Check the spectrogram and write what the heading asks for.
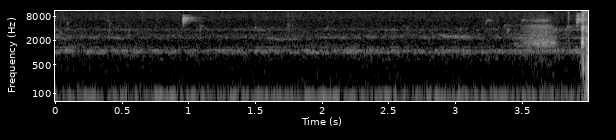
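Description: Near silence: a faint, steady background hum with no clear sound event.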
